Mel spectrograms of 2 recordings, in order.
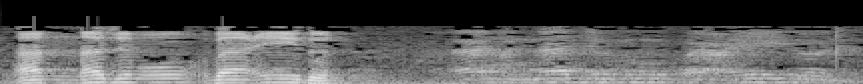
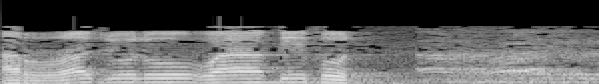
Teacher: Al yang masuk ke huruf-huruf syamsiyah ya dibaca dengan idgham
